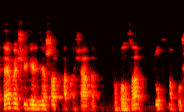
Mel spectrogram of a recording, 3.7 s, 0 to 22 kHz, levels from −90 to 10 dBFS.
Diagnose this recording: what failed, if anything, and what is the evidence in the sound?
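Nothing has failed here; the speech comes through a call path doing its ordinary job, with the top end easing off around 12 kHz as you'd expect from an Opus-coded call.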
